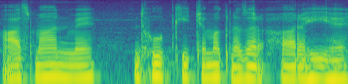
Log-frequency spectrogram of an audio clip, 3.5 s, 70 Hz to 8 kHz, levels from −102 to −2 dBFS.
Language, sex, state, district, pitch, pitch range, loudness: Hindi, male, Uttar Pradesh, Lalitpur, 100 Hz, 95-105 Hz, -14 LUFS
